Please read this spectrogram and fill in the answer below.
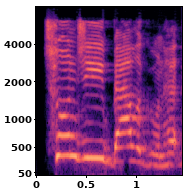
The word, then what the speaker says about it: Tunji Balogun: Tunji Balogun, did I pronounce that right? – Yes.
